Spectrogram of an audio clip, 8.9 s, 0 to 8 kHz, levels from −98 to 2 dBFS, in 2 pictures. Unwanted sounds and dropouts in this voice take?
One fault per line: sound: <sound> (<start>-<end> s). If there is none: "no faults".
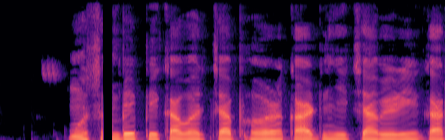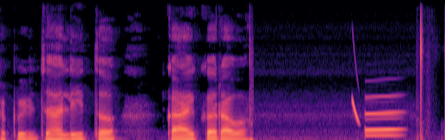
sound: dropout (1.0-1.1 s)
sound: chirp (8.0-8.5 s)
